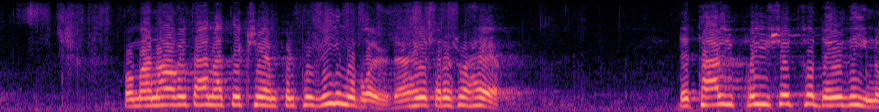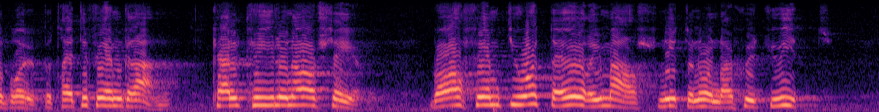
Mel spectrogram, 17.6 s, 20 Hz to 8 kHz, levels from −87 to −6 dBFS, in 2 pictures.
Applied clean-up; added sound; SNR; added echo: none; none; none; none.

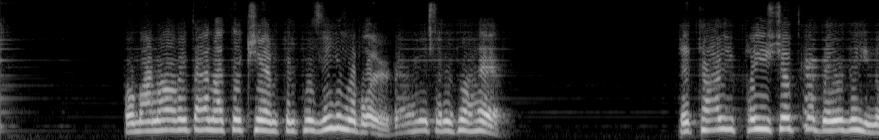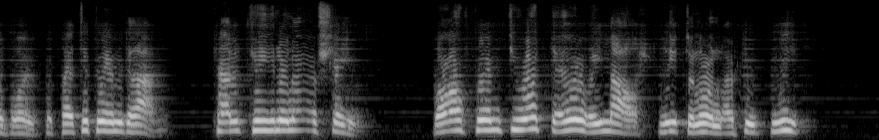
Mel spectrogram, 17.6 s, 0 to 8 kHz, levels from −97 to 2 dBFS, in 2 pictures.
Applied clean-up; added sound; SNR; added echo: neural mask model DeepFilterNet 3.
